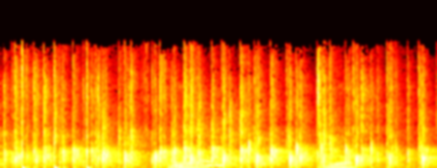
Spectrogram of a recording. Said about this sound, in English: So let's clap again.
